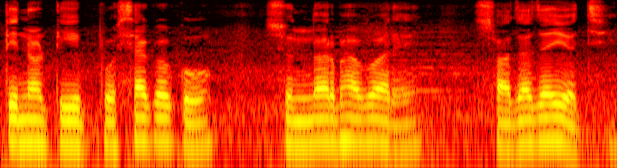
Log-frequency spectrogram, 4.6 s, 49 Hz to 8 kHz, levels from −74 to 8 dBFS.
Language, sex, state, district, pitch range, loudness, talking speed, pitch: Odia, male, Odisha, Khordha, 100-110 Hz, -17 LUFS, 80 wpm, 105 Hz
